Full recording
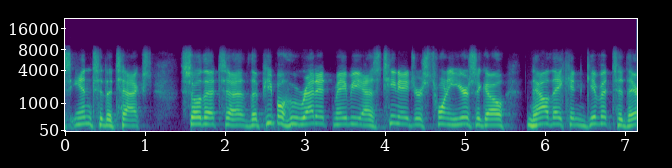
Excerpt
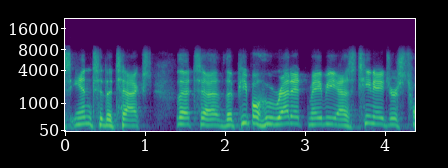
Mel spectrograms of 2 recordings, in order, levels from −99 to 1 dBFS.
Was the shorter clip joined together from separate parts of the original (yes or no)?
yes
